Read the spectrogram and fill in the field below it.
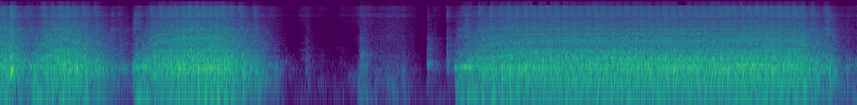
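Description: Sewing machine stitching African print fabric, running in two steady bursts, then a short pause with a few faint clicks, then a long continuous run, close and loud with no talking.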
